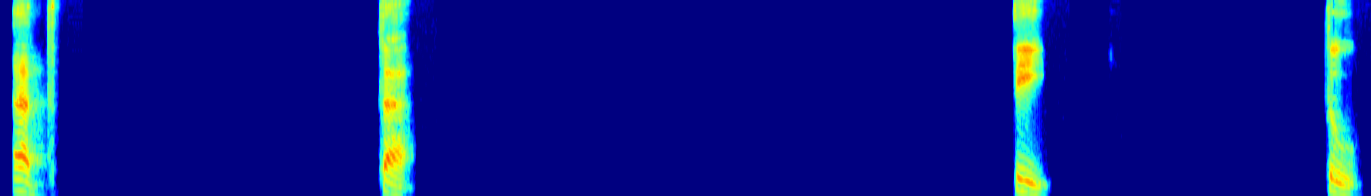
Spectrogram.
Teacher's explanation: تا زبان کی نوک کو اوپر والے سامنے کے 2 دانتوں کے مسوڑوں سے جب لگاتے ہیں تو یہ حرف ادا ہوتا ہے اور باریک آواز میں ادا ہوتا ہے. اس کا مخرج ہم نے سمجھا تھا کہ جب الف حمزہ الف کے ساتھ اس کو ساکن کر کے ملائیں، ات تا تی تو یہ فتحہ کسرہ اور دمہ کے ساتھ.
